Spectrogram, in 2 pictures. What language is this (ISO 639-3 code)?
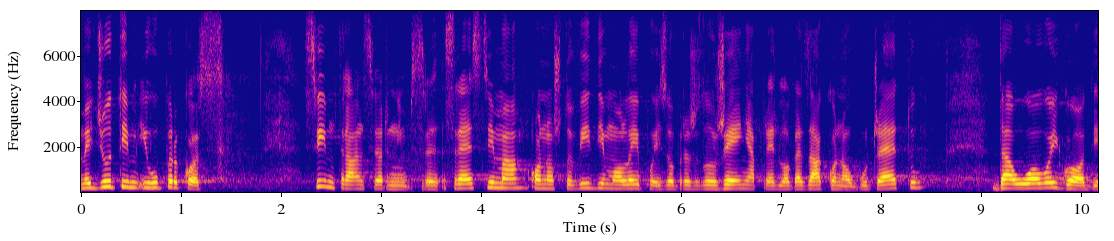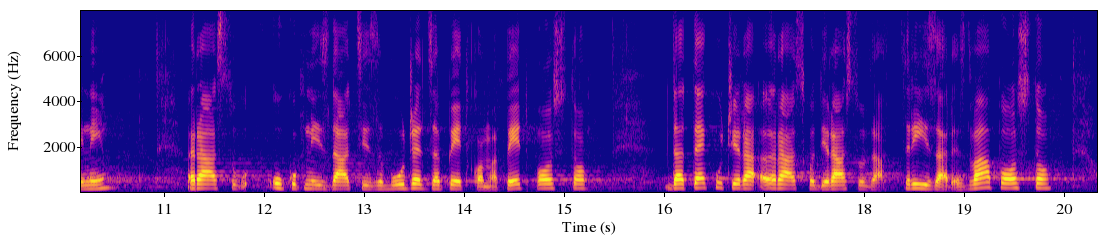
srp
